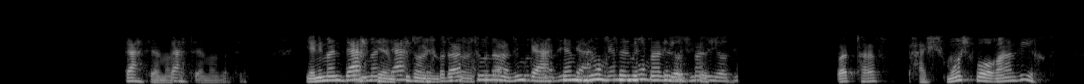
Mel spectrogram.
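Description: Tandem speech coding runs through the whole clip: the audio appears to have been decoded and re-encoded by two low-rate speech coders in sequence, each compounding the other's damage. The result is rough, muffled and warbly speech, with nothing above 3.8 kHz.

A doubled audio track runs from 1.69 s to 7.37 s: a second, full-band copy trails the original by about 400 ms at roughly 5 dB lower, with no reverb colour. It is likely a slower parallel capture path, and it starts and stops abruptly.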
